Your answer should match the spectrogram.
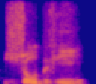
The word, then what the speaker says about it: Jodry: Uh well, it's a it's a French last name, so you you would pronounce it uh Jodry, but I guess in English you could go for a short J.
